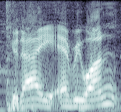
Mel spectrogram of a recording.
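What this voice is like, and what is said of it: Bad put-on Australian accent. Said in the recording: “awful Australian accent”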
